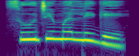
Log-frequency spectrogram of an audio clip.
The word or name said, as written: ಸೂಜಿಮಲ್ಲಿಗೆ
